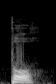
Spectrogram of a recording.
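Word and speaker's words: peau: it but then so the sound that you will have to pronounce when you've got the these three vowels combined together it's the sound o okay it's a really simple o okay so you get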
